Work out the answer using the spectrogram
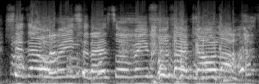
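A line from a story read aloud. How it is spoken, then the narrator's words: Loud. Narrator (Chinese): 我就大声的跟他们说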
